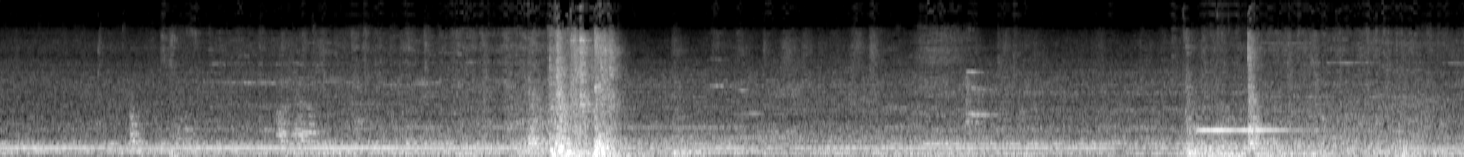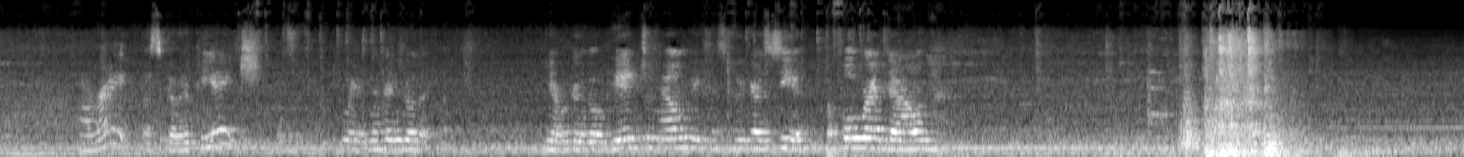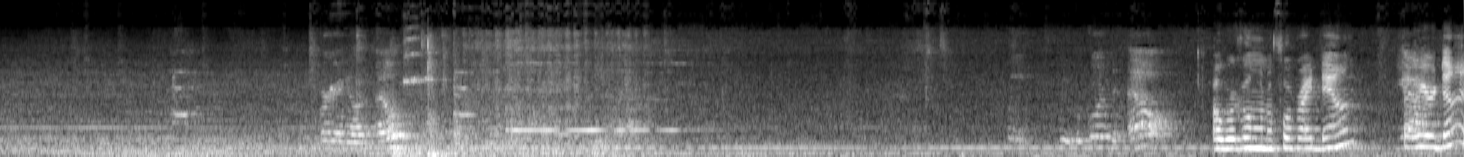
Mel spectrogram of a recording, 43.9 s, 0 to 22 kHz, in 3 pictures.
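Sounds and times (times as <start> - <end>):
elevator hum and rumble: 0.0 - 43.9
elevator chime tone: 9.6 - 11.0, 11.7 - 15.6, 29.7 - 31.8, 32.8 - 36.8.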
